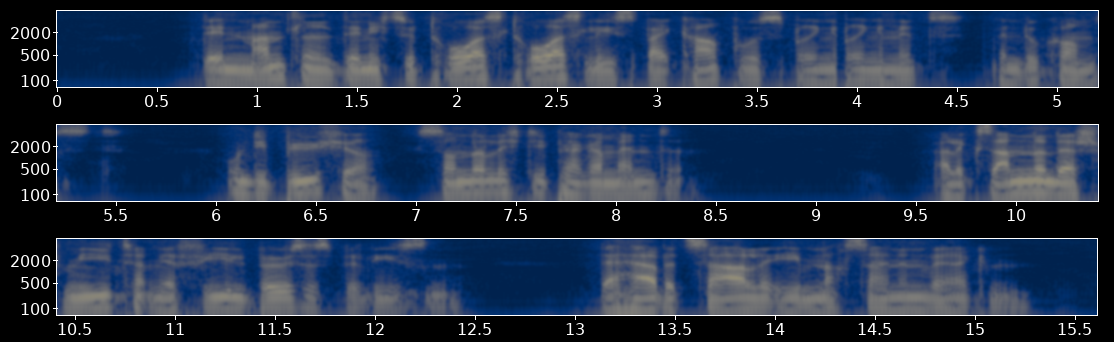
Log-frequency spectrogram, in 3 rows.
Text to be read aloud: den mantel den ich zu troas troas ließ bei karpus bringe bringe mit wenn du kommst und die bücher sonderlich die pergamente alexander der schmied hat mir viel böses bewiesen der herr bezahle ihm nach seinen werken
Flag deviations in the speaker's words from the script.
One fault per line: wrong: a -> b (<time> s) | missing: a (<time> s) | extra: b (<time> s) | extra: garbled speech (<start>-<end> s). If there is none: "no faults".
no faults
